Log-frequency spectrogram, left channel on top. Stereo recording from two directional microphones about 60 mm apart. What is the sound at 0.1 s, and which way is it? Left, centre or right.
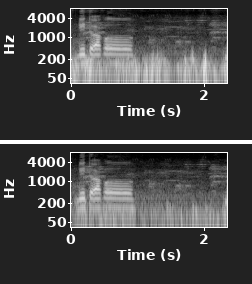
Speech, right.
